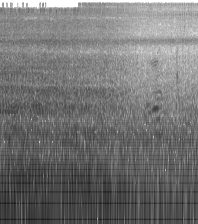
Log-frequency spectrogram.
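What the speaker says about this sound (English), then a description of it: "Little John Henderson Jr. whipping his quad around." Quad ATV engine buzzing as it is ridden around, a loud droning motor mixed with wind rush, fading slightly toward the end.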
